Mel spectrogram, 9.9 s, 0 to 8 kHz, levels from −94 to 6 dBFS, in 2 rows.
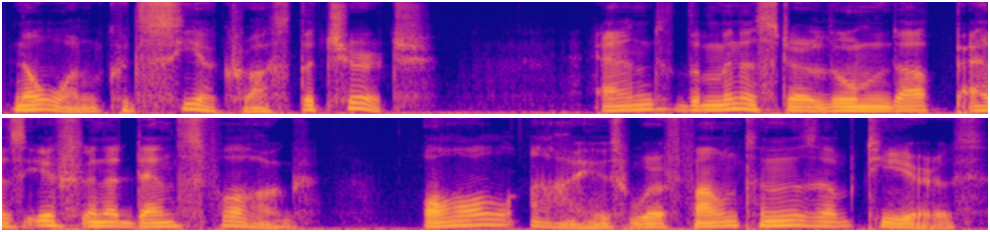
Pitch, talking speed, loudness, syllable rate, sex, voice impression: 105 Hz, 145 wpm, -17 LUFS, 3.8 syllables/s, male, masculine, slightly old, slightly weak, slightly dark, slightly hard, clear, slightly intellectual, sincere, mature, slightly strict, modest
